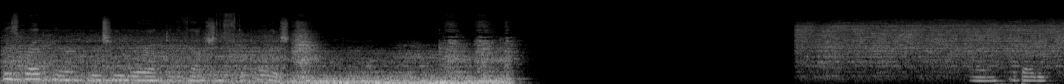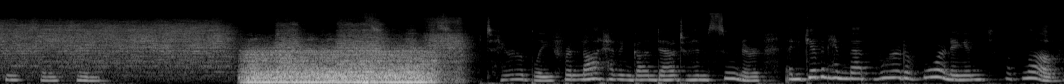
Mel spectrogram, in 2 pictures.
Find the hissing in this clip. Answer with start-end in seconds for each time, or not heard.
0.0-5.1, 7.9-15.3.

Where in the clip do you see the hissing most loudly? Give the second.
14 s.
